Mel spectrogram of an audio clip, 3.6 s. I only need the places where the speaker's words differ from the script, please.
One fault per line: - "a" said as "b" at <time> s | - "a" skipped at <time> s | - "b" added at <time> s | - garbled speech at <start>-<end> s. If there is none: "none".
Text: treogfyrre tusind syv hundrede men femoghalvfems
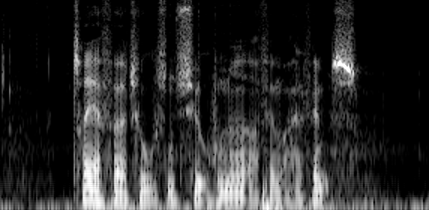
- "men" said as "og" at 2.1 s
